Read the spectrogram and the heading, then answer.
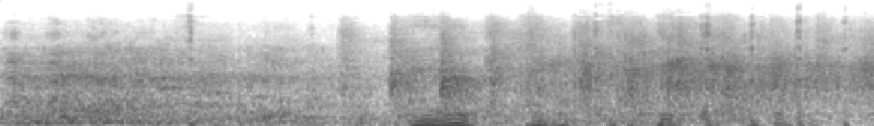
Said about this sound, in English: And the Senate room erupts in applause.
